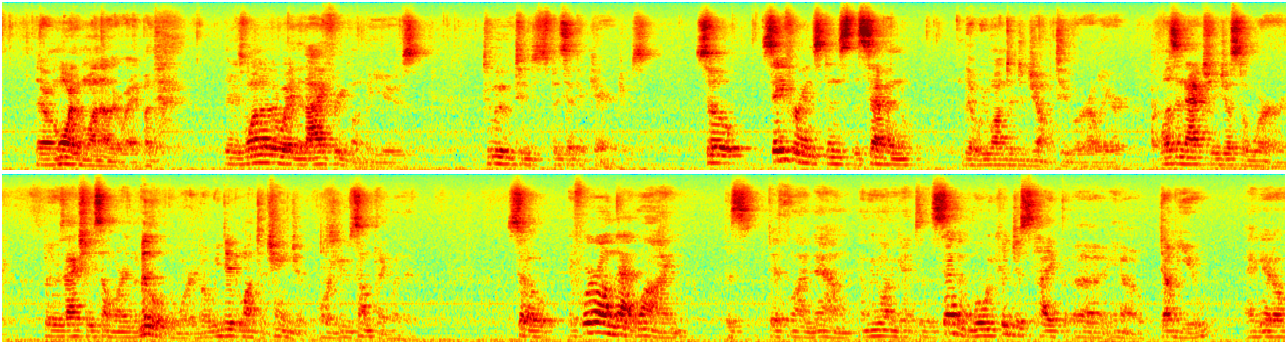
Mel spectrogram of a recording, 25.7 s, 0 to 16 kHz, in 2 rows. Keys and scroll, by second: 4.7 5, 6.5 Down.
